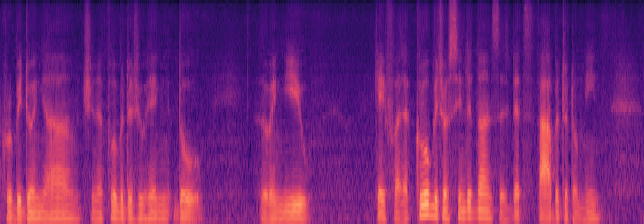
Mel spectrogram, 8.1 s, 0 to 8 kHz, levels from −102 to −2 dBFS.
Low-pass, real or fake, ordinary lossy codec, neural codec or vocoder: none; fake; none; codec, 16 kHz, 0.2 kbps, FocalCodec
